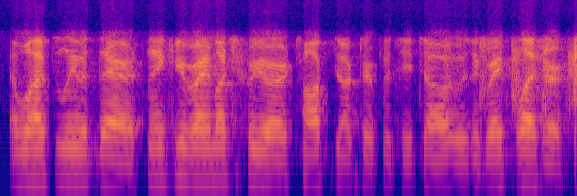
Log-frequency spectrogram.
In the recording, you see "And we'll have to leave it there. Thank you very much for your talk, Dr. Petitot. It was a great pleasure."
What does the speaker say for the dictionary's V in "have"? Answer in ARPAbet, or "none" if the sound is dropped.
F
